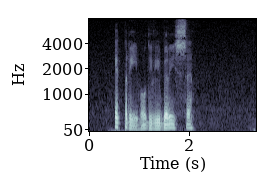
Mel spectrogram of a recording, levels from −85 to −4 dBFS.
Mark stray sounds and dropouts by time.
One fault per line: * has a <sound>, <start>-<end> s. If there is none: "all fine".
all fine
